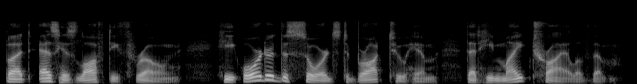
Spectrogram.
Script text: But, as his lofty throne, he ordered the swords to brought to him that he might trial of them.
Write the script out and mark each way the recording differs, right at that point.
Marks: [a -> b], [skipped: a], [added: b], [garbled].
But, as his lofty throne, he ordered the swords to brought to him that he might trial of them.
